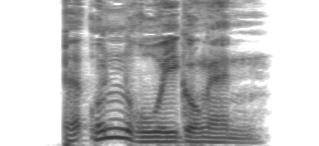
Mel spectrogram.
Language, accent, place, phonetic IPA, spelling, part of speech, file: German, Germany, Berlin, [bəˈʔʊnˌʁuːɪɡʊŋən], Beunruhigungen, noun, De-Beunruhigungen.ogg
- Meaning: plural of Beunruhigung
